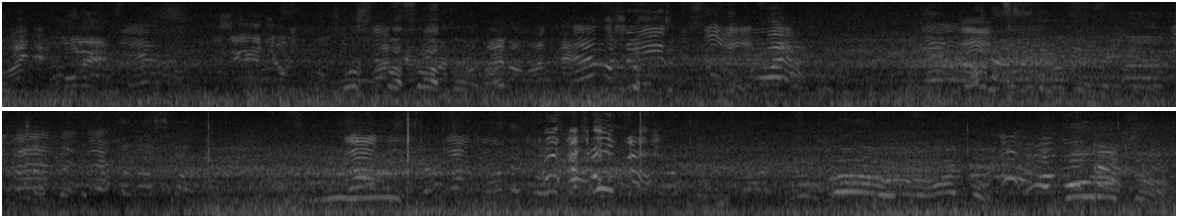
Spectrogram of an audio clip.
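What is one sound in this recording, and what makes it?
Wind rumbles steadily across an open field.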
